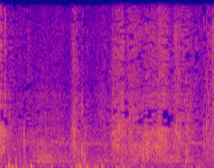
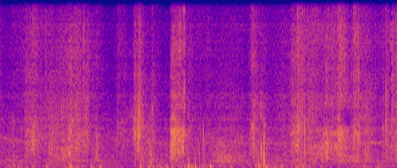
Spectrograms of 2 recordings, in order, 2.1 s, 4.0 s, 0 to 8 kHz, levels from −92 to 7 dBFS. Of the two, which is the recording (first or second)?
first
